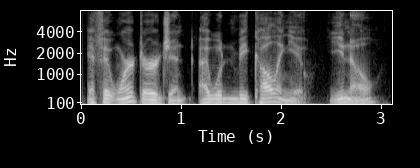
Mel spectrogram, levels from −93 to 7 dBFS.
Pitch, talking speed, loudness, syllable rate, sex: 105 Hz, 210 wpm, -17 LUFS, 5.1 syllables/s, male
